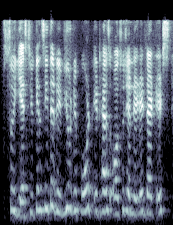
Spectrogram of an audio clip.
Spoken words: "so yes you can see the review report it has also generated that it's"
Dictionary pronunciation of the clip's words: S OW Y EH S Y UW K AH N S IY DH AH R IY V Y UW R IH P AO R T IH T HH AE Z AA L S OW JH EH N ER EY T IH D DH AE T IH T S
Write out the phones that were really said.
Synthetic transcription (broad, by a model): S OW Y EH S Y UW K AH N S IY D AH R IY V Y UW R IH P AO R T IH T HH AE Z AA L S OW JH EH N ER EY T IH D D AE T IH T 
